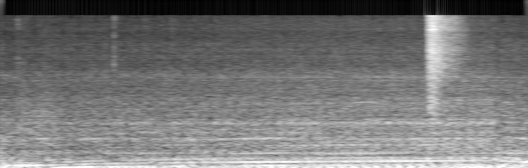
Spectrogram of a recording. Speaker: okay that was my Governor cutoff valve tells me that my tanks are full and the system is fully charged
